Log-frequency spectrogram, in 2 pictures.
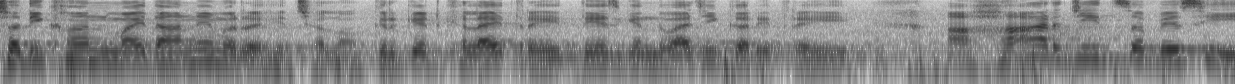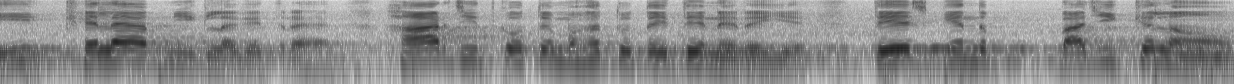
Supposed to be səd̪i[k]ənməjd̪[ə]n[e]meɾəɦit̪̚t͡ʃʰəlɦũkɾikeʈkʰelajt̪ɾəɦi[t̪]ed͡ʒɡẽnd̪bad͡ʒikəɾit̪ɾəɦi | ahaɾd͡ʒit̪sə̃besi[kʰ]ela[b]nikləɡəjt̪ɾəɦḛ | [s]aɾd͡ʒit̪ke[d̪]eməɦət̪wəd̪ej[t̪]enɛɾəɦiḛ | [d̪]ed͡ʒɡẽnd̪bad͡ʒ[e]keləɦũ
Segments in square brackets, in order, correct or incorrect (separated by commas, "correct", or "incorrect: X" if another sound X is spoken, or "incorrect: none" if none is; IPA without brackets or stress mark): incorrect: kʰ, incorrect: a, correct, correct, correct, correct, incorrect: h, incorrect: t̪, correct, incorrect: t̪, incorrect: i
